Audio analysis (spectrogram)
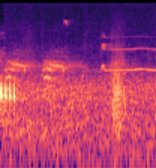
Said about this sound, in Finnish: Tikka. Tikka siellä laulaa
